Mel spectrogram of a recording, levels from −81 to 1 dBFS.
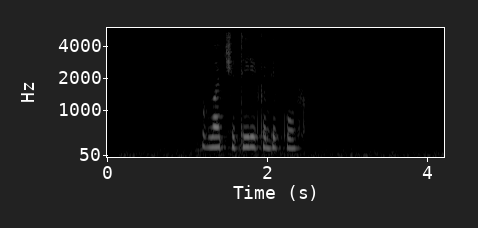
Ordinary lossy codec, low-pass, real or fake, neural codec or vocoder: none; 5.4 kHz; real; none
